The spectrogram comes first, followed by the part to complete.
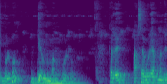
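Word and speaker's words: dénouement: ডিনাউমাং বা ডিনাউমেন্ট, আমরা বলে ফেলি ডিনাউমেন্ট, কিন্তু ডিনাউমেন্ট কিন্তু নয়, ডেউনমাং। উচ্চারণটা কিন্তু ডেউনমাং হবে, DENOUEMENT।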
